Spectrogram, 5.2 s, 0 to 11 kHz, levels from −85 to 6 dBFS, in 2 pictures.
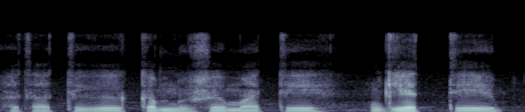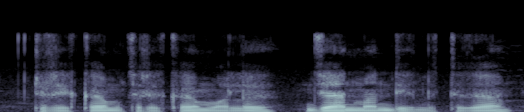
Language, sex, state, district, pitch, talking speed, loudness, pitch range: Wancho, male, Arunachal Pradesh, Longding, 100 Hz, 230 wpm, -23 LUFS, 95-110 Hz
